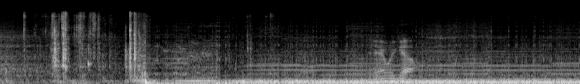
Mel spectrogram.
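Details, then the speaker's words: 1978 Datsun Z car with 350 HO crate V8, Edelbrock Performer intake and carburetor, cold start after sitting: a few clatters, catches, then steady slightly raised fast idle on the electric choke, normal until the choke warms up. "okay it's up on the electric choke right now it always does that when it sits down once that the choke warms up it takes off"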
